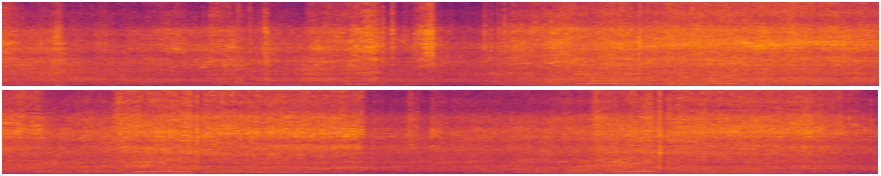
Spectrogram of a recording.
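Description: Rotax Max karts racing on the Wackersdorf circuit in a Euro Trophy Masters heat, a continuous buzzing of several two-stroke kart engines rising and falling as they pass, steady and moderately loud throughout.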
